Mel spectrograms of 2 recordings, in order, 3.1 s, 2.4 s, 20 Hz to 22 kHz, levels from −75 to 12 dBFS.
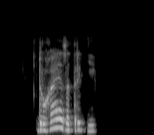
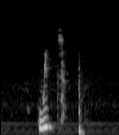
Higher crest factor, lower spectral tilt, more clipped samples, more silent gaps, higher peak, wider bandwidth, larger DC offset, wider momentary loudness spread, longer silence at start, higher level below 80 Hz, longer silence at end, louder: about the same, 18 dB vs 18 dB; about the same, -7 dB/octave vs -6 dB/octave; neither; neither; about the same, -2 dBFS vs -2 dBFS; about the same, 7.2 kHz vs 7.8 kHz; neither; second, 14 LU vs 20 LU; about the same, 0.75 s vs 0.8 s; about the same, -60 dBFS vs -60 dBFS; first, 1.2 s vs 0.7 s; second, -17 LUFS vs -14 LUFS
